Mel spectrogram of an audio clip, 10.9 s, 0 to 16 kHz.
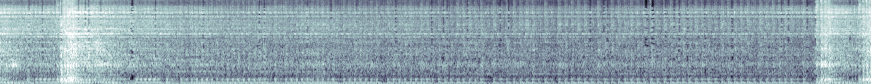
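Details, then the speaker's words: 1989 Yamaha Moto 4 YFM350ERW single, just started after a head repair with new piston and head, choke off, being run through break-in cycles; steady idle thumping with brief rev blips, smooth and even; normal healthy idle. "I ran it through a couple cycles so just letting it idle. I revved it up a little, cut it off, let it cool down."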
